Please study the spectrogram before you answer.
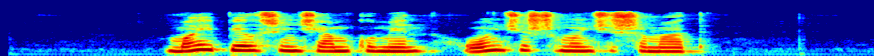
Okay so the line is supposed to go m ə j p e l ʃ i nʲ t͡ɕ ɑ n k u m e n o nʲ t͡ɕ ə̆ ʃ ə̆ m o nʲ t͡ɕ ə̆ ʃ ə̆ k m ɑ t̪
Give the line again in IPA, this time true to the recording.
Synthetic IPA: m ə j p e l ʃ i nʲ t͡ɕ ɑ m k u m e n o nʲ t͡ɕ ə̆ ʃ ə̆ m o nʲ t͡ɕ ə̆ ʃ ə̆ m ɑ t̪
